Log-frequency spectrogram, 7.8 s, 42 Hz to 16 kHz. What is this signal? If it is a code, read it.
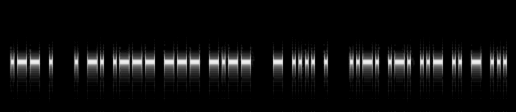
Morse code, heard as a keyed tone, about 25 wpm, 600 Hz. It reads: WE ENJOY THE FRUITS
